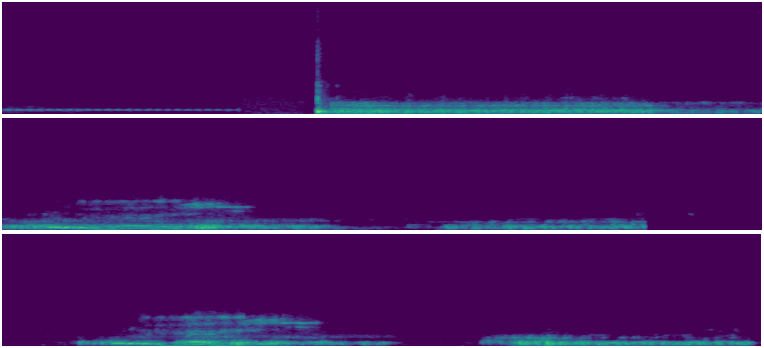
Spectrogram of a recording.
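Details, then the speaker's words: Wheeze example played in a lecture on respiratory assessment: breath sounds with a steady high-pitched, squeaky, musical tone through each breath, separated by pauses, from air forced through narrowed airways. "okay so that was wheeze's wheeze is more of a high-pitched kind of a squeaky um musical type of sound"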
